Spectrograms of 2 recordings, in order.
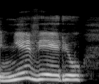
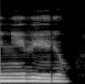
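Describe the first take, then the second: First: Firm. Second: In despair. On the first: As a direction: plant your feet on Не верю. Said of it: "твёрдо ответил тот". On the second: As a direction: drop Не верю in reluctant despair. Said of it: "в отчаянии помотал головой". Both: Acted.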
